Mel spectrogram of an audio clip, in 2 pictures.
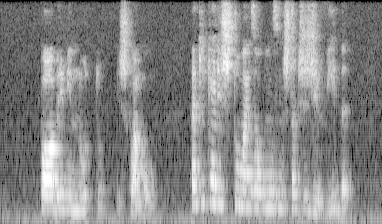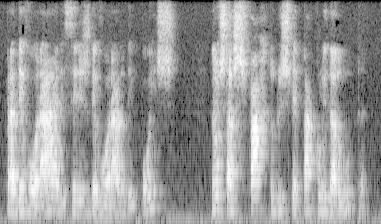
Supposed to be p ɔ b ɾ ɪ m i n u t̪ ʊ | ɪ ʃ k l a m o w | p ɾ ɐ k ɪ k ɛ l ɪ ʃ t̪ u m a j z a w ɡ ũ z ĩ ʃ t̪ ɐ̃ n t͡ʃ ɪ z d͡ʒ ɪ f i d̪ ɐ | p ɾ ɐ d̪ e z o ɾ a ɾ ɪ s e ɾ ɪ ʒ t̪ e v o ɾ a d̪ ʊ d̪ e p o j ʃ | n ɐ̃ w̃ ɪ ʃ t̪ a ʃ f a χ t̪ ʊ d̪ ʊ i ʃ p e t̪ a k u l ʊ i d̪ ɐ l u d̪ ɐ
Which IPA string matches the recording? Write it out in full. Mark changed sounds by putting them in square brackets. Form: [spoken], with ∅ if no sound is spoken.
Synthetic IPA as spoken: p ɔ b ɾ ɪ m i n u t̪ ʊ | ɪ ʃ k l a m o w | p ɾ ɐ k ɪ k ɛ [ɾ] ɪ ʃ t̪ u m a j z a w ɡ ũ z ĩ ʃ t̪ ɐ̃ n t͡ʃ ɪ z d͡ʒ ɪ [v] i d̪ ɐ | p ɾ ɐ d̪ e [v] o ɾ a ɾ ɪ s e ɾ ɪ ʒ [d̪] e v o ɾ a d̪ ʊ d̪ e p o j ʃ | n ɐ̃ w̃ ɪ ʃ t̪ a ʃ f a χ t̪ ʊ d̪ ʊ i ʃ p e t̪ a k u l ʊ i d̪ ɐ l u [t̪] ɐ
